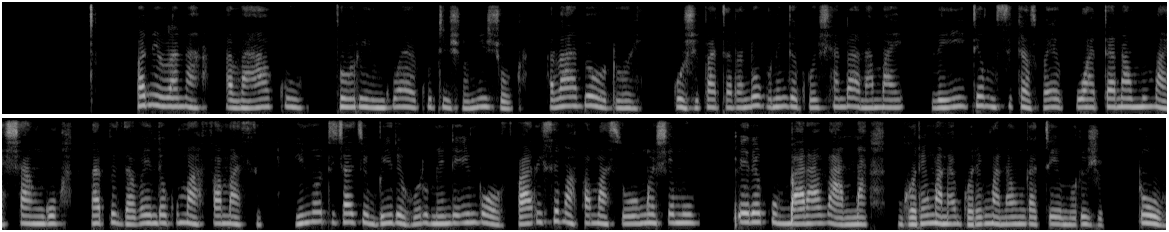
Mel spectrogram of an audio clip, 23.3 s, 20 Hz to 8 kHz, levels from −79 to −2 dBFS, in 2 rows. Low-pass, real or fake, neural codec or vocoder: 7.2 kHz; fake; codec, 16 kHz, 8 kbps, FreqCodec, smaller model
